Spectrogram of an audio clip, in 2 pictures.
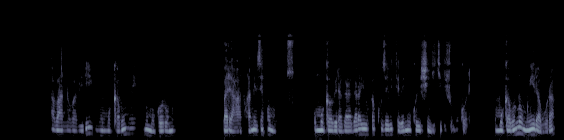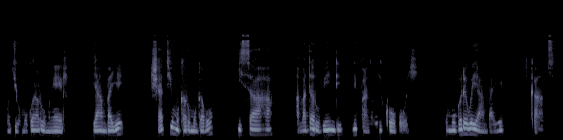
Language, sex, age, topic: Kinyarwanda, female, 25-35, health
